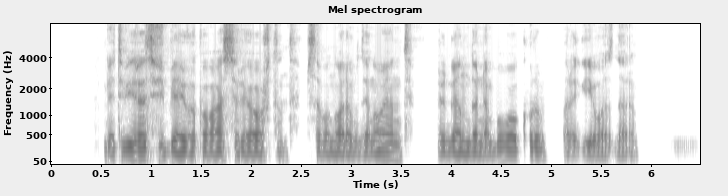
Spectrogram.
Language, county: Lithuanian, Vilnius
